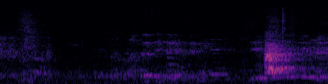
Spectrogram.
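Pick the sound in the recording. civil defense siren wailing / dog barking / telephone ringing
dog barking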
